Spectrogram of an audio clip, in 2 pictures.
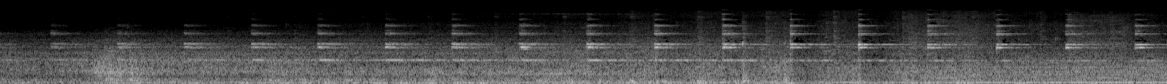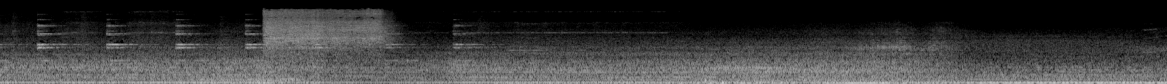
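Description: A train at a station platform, its bell ringing rapidly at about two to three strikes a second over a low engine drone. The bell stops about 16 seconds in. A loud, sharp air hiss lasting about a second and a half comes just before it stops.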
